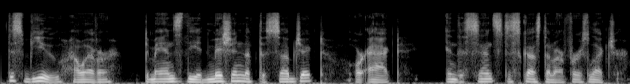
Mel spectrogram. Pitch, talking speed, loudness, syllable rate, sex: 120 Hz, 180 wpm, -18 LUFS, 5.7 syllables/s, male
